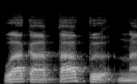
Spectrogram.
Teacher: Wa katabna, bak sukun, bacaan kolkolah, dibaca memantul, ditampakkan pantulannya. Nun fathah alif, mat tobi'i, dibaca panjang 2 harokat.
